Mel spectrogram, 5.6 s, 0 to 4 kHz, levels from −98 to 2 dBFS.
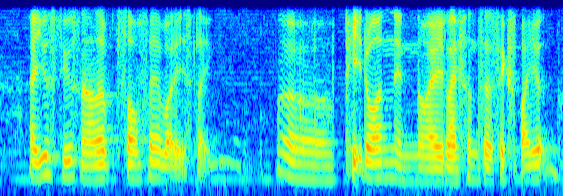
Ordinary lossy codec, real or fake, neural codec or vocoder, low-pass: none; real; none; 3.6 kHz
